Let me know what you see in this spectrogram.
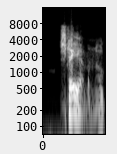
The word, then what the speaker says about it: Staunton: The story is, and for the audience that doesn't know this, if you want some validity behind these books, he was from how do you pronounce it, Staunton? – Staunton, okay.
